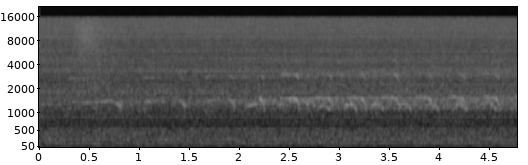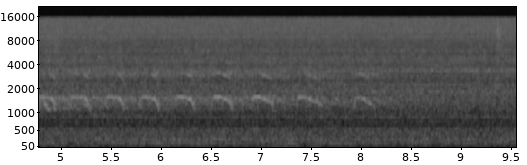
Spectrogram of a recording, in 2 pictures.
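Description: A bird chirping in a long run of quick, wavering high notes that grows louder about two seconds in and stops near the end, over a steady low room hum.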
